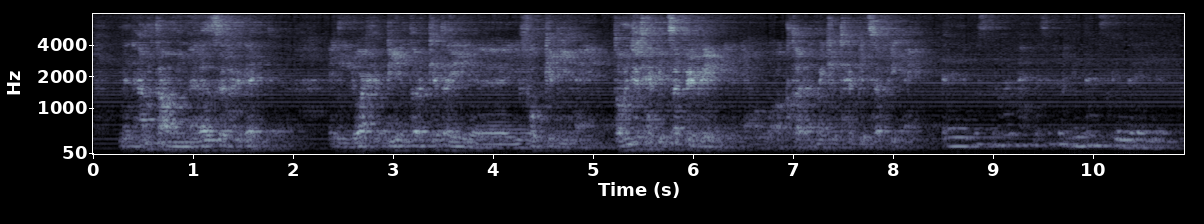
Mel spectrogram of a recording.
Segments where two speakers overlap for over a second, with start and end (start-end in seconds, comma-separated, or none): none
